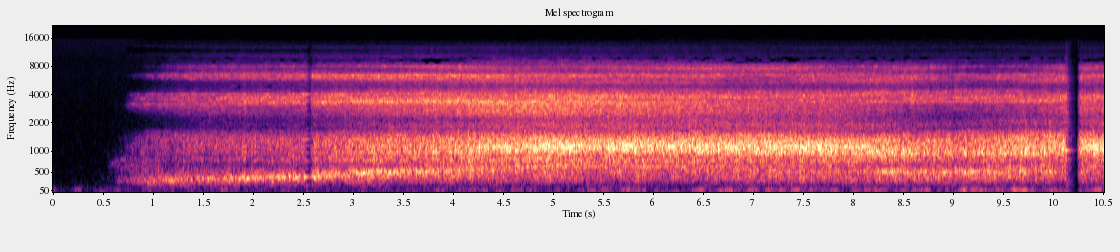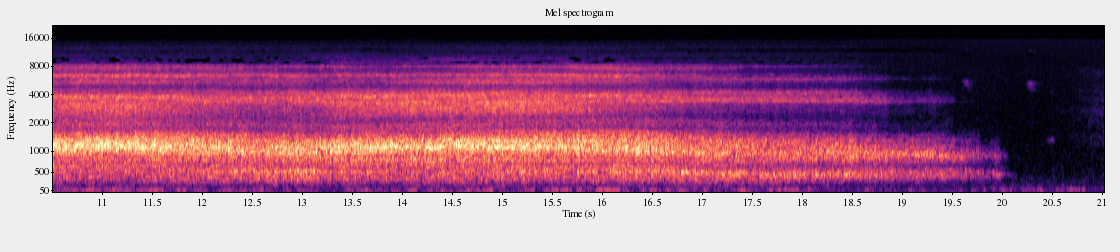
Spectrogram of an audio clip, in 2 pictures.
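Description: Fired-clay wind whistle blown in a long breathy whoosh like wind. It swells in about a second in, holds steady apart from a momentary break about halfway through, and fades away near the end.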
